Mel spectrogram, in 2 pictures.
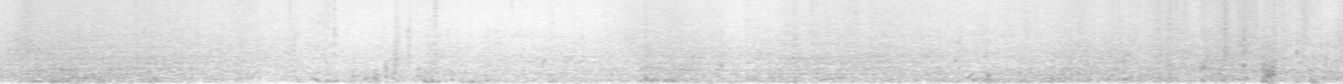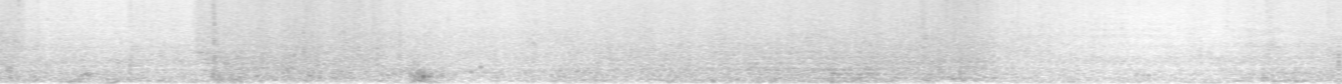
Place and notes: Whitby, UK - Rising tide ...
Incoming tide ... open lavaliers on t bar fastened to fishing landing net pole ...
